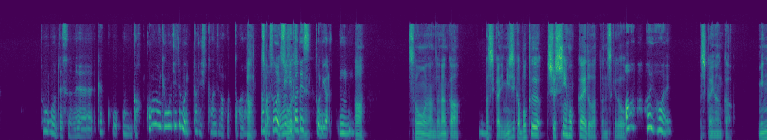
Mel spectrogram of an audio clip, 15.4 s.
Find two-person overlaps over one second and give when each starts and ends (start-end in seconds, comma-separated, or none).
4.9-6.2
